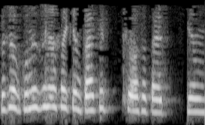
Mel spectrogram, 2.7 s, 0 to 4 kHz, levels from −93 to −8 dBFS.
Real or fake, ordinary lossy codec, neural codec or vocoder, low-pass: real; MP3, 16 kbps; none; 3.6 kHz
